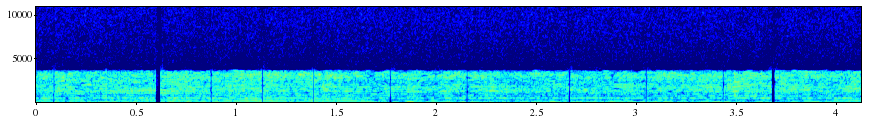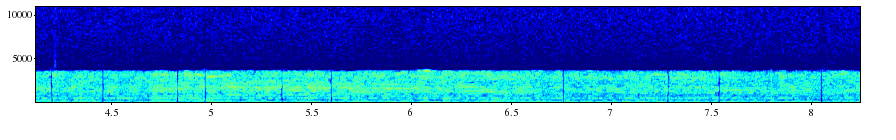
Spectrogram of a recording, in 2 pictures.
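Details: Dense, continuous buzzing of a honey bee reproductive swarm entering a bait hive at Painted Peacock Manor on 04/07/21. The hum holds an even, low pitch throughout, with no other sounds.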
